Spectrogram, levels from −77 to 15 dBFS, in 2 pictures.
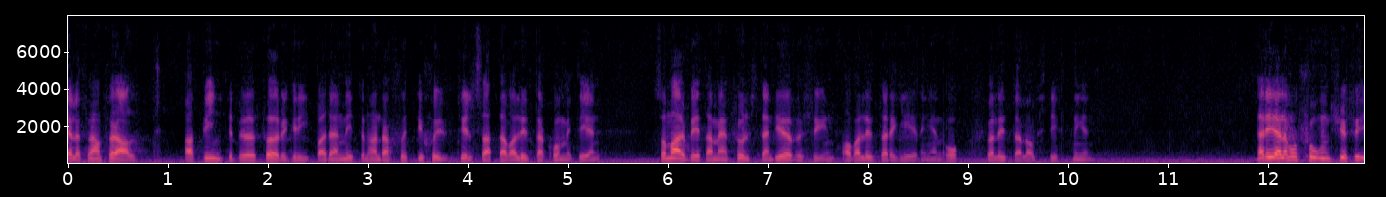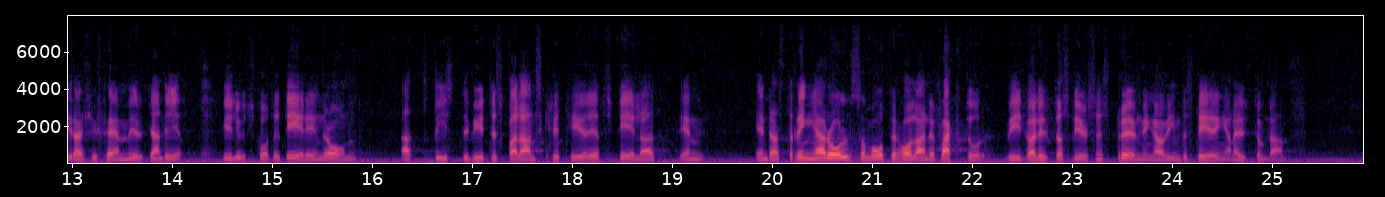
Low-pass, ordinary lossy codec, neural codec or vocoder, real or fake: none; none; codec, 16 kHz, 2 kbps, FunCodec, trained on Chinese and English, 25 frames a second; fake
